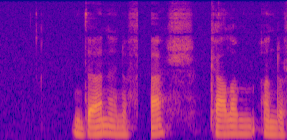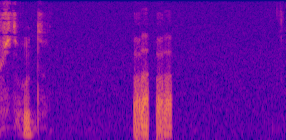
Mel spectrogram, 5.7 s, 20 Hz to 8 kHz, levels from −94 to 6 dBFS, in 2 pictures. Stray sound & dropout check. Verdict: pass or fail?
fail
